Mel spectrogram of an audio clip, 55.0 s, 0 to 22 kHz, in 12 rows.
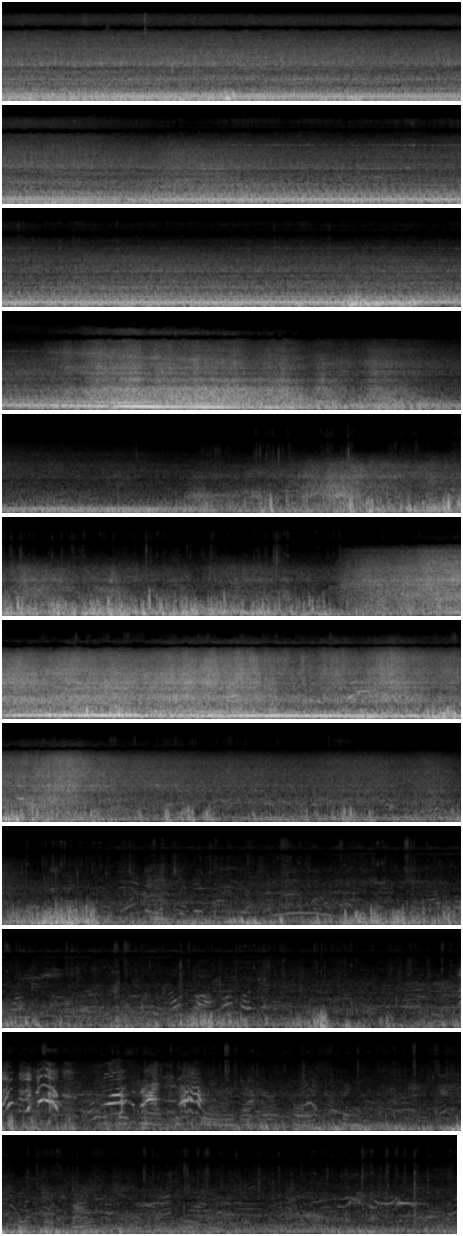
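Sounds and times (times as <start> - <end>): low propeller drone: 0.0 - 55.0
turboprop aircraft passing: 0.0 - 55.0.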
